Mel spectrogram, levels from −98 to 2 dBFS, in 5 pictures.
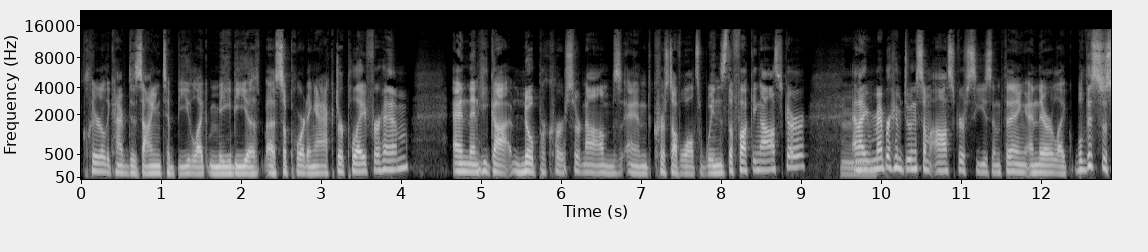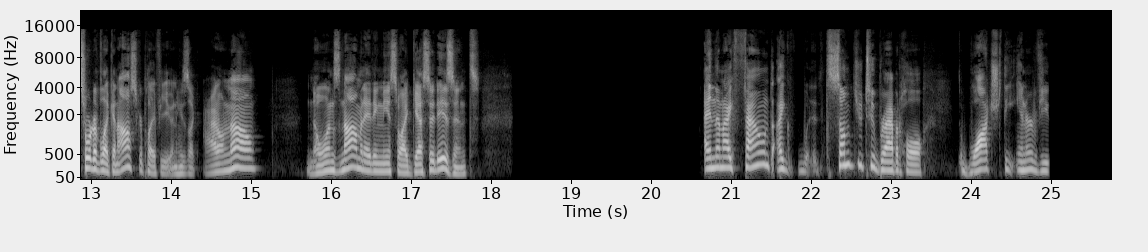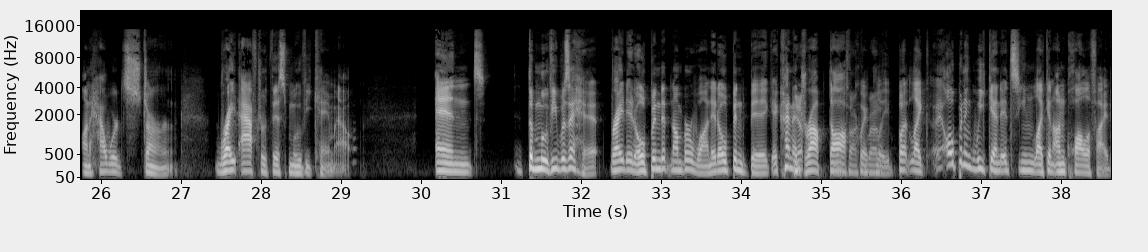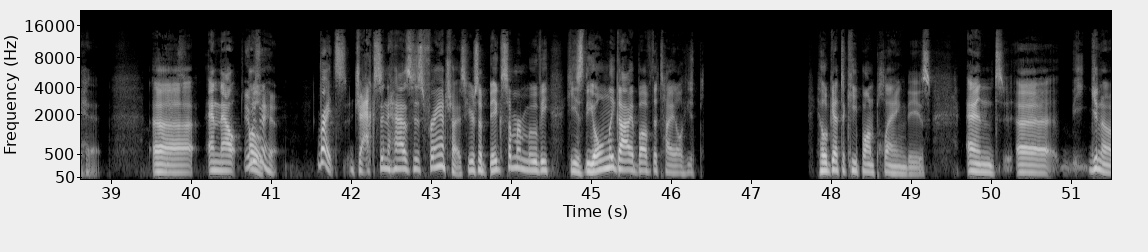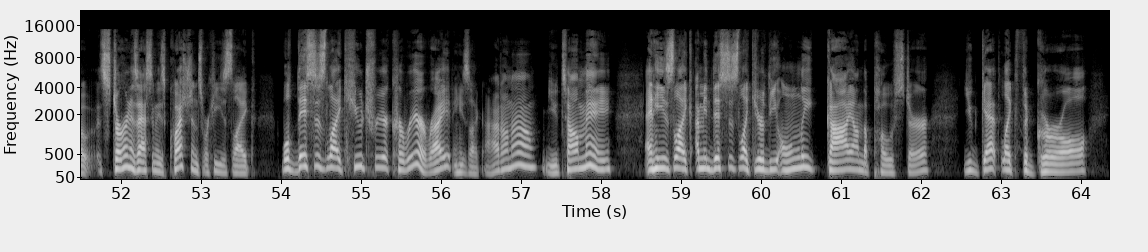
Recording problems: audio cutting out; at 18 s for 2.5 s, at 25 s for 1 s and at 46 s for 1.5 s

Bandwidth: 14.5 kHz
